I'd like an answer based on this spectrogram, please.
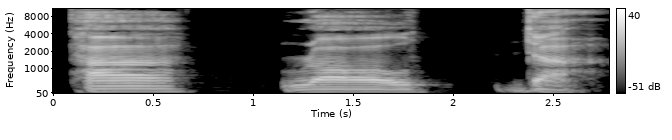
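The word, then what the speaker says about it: Paralda: Give each syllable equal emphasis. Know that as you use this name, it is like ringing the doorbell of this being. Fire, Jinn. Air, Pa, Ral, Da.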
